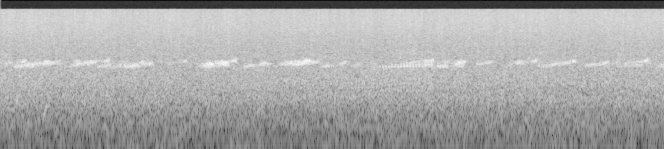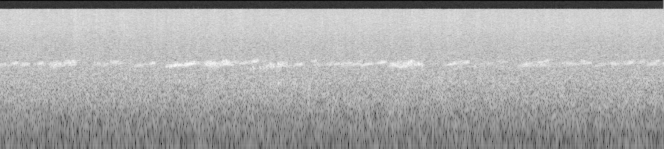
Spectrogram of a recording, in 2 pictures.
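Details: Chorus of frogs by a forest river in pristine woodland, their high, rattling croaks running in near-continuous overlapping bursts, brighter peaks around two, three and ten seconds, all above a steady hiss of rushing river water.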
